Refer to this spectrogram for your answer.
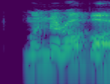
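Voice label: "menerobos", Malay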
